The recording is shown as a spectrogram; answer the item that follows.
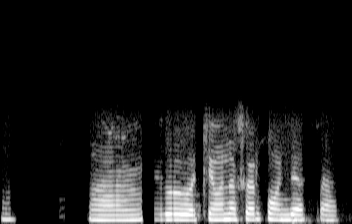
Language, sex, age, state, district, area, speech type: Telugu, male, 18-30, Andhra Pradesh, Anakapalli, rural, conversation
